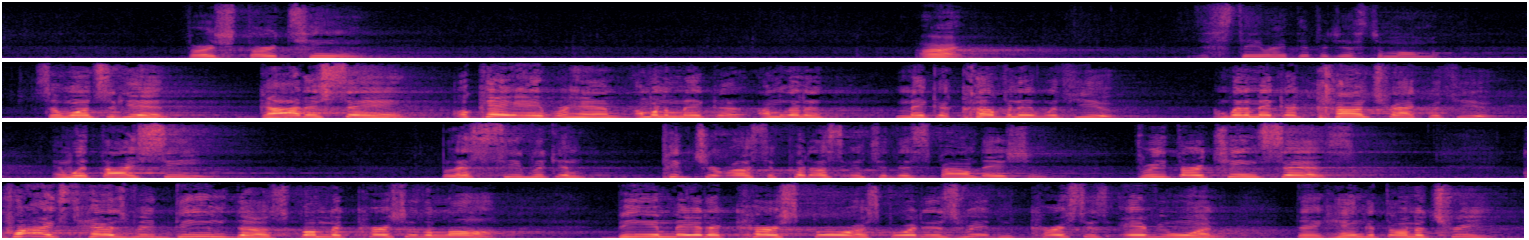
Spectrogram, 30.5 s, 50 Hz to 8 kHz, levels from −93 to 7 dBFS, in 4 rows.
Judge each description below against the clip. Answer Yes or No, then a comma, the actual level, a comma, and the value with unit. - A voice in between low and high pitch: No, high, 220 Hz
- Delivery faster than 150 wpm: Yes, average, 165 wpm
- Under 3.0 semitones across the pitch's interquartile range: No, average, 4.6 semitones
